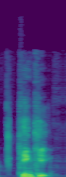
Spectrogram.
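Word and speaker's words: quinqui: Recommend I don't know how to pronounce that. Kinky.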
